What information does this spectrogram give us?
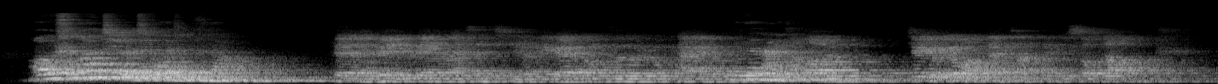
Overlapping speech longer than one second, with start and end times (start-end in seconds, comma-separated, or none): none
